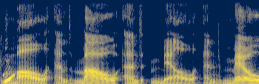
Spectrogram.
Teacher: What I'm talking about is the way that Brazilian speakers make the L at the end of words sound like a W. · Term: vocalization of L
